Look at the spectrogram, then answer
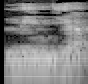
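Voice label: "linja", Toki Pona; linku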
